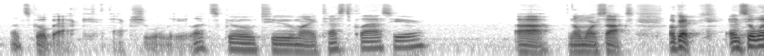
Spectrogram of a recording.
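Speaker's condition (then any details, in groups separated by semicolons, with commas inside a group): No condition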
